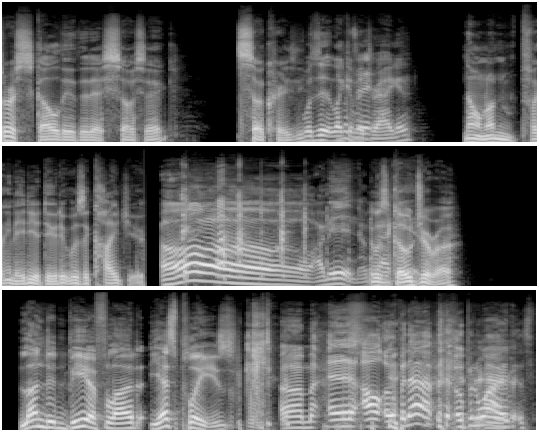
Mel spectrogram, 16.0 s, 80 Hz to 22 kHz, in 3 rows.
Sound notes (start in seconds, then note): 13.0 laughs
